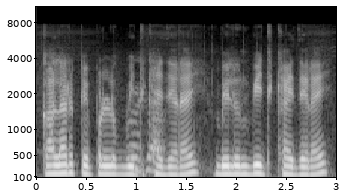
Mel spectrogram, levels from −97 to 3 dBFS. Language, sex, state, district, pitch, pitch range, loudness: Hindi, male, Arunachal Pradesh, Longding, 150 Hz, 145-160 Hz, -15 LUFS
